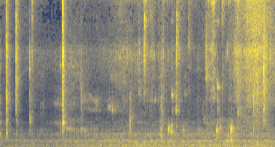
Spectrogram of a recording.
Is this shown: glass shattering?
no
